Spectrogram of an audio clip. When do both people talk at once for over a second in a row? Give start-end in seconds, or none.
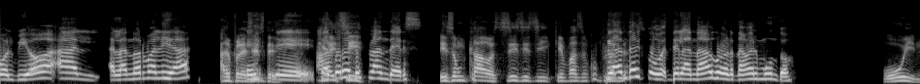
2.4-3.7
